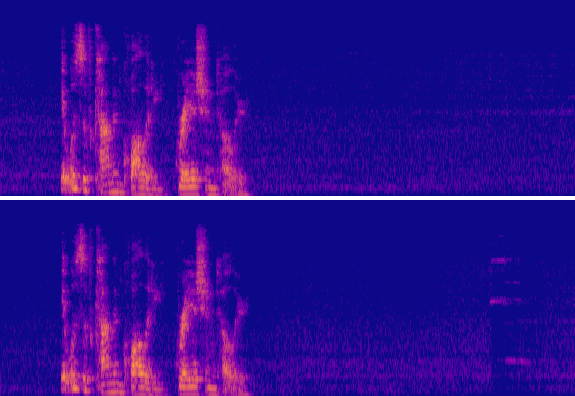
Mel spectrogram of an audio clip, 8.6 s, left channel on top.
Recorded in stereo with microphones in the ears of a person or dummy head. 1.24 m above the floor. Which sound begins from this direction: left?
A man speaking, at 0.9 s.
